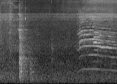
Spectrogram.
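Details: A demanding pet cat lets out one sustained, whiny meow after a knock and some quiet murmuring, its tone holding steady then fading.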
